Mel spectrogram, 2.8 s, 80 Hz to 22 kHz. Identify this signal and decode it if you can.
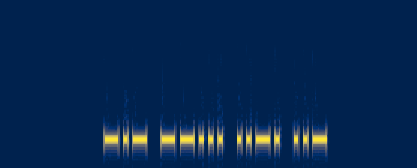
Morse code, heard as a keyed tone, about 38 wpm, 700 Hz. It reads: K7FU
